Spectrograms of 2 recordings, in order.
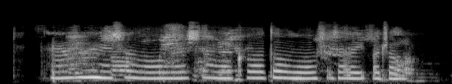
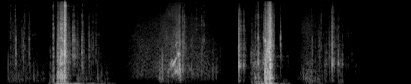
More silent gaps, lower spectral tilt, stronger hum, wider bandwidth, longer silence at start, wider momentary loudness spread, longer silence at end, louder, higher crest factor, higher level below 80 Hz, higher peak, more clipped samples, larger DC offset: second, none vs 2.32-2.38 s, 2.91-2.97 s; first, -3.5 dB/octave vs -1 dB/octave; neither; second, 7.8 kHz vs over 20 kHz; about the same, 0.45 s vs 0.55 s; second, 7 LU vs 23 LU; second, 0.3 s vs 0.75 s; about the same, -18 LUFS vs -19 LUFS; second, 16 dB vs 26 dB; second, -66 dBFS vs -44 dBFS; about the same, -2 dBFS vs 0 dBFS; neither; neither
